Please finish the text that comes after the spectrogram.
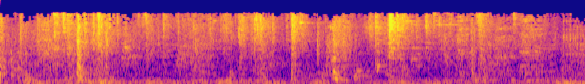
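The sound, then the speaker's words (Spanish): A group of zombies pound on a door trying to get in, a run of irregular, heavy thuds and bangs that repeat throughout, over a loud, constant, dense background din. “Un grupo de zombies golpean la puerta intentando entrar.”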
